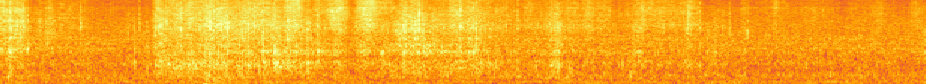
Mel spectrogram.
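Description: A paper towel crinkling and rustling as it is picked up and pressed to the mouth, from about a second in to nearly five seconds, with a soft knock about a second and a half in.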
